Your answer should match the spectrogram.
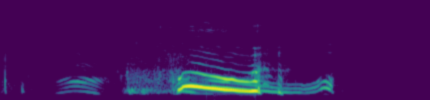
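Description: A man's excited shout, a short call and then a long drawn-out one that falls in pitch, loudest about two seconds in. Under it, a splash at the lake surface near the lure.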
